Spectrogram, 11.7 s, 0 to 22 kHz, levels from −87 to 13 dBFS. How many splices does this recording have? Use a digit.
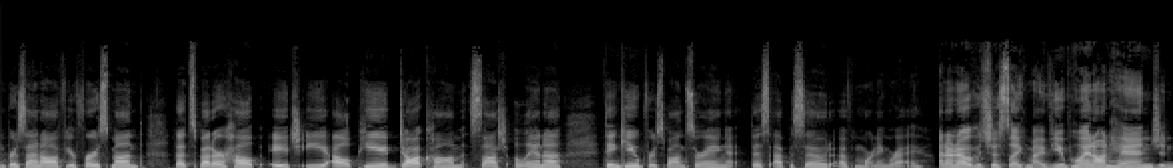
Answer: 2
